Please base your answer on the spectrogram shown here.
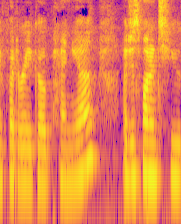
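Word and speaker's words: Federico Peña: I just wanted to say that I had been pronouncing the former mayor's name incorrectly and it's actually Fedrico Pena.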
